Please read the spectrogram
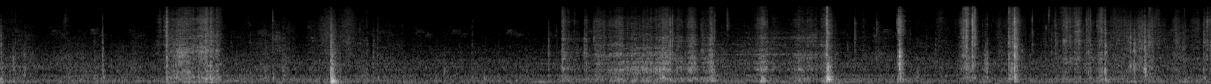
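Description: Cardboard shipping box being opened by hand: a small blade cutting and scraping along the packing tape, with scattered sharp taps and knocks on the cardboard, then the flaps being pulled up near the end.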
